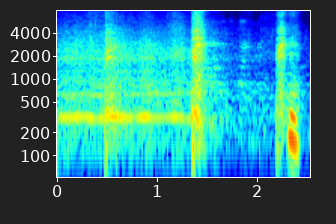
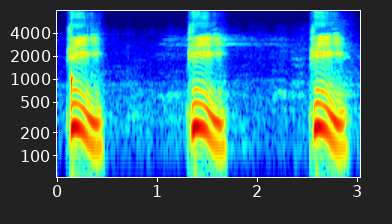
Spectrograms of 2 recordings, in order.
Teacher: must হবে পি ফি আপনি যে মুখের যে শেপটা আছে না মুখের শেপ একটু খেয়াল রাখবেন যেন আমাদের দুইটা লিপ একসাথে টাচ করে লাইক এবং আমাদের মুখ থেকে যেন কিছু বাতাস বের হয় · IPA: /p/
